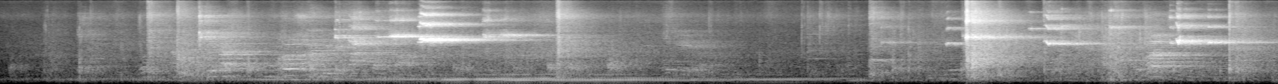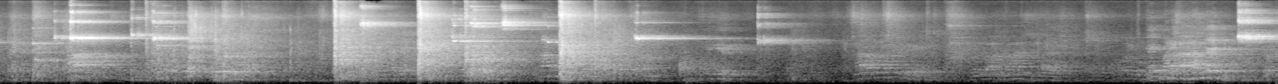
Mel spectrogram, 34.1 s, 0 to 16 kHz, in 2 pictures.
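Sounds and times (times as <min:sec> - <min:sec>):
shoes squeaking on court floor: 0:00.2 - 0:08.6, 0:10.1 - 0:26.5, 0:27.2 - 0:28.2, 0:33.5 - 0:34.0
racket striking shuttlecock: 0:07.3 - 0:08.0.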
